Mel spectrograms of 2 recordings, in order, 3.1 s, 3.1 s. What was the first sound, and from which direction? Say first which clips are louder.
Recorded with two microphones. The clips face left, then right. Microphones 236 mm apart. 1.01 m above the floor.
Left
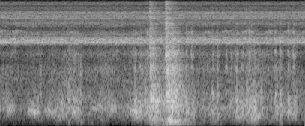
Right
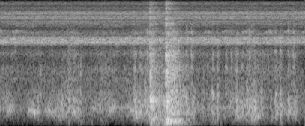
An insect: even; 55° left (ahead or behind).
